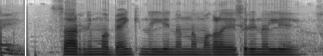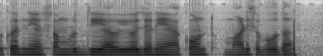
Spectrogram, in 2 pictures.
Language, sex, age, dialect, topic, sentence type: Kannada, male, 18-24, Central, banking, question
